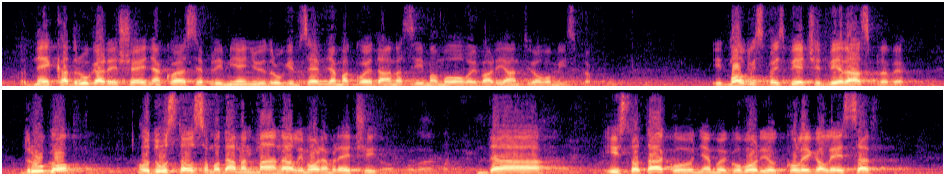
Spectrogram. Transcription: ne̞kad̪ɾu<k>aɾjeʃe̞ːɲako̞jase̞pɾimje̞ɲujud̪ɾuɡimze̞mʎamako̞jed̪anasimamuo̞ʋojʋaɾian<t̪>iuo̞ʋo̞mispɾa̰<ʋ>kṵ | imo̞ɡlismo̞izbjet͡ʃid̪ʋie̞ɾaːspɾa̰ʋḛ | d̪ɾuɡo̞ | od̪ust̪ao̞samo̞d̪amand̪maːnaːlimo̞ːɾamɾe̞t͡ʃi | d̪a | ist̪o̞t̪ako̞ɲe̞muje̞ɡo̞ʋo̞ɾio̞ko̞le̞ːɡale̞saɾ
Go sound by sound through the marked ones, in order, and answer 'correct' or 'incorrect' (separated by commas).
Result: incorrect, correct, correct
